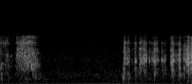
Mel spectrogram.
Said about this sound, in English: That's a long piece of paper you cut. Oh, you can hear it?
